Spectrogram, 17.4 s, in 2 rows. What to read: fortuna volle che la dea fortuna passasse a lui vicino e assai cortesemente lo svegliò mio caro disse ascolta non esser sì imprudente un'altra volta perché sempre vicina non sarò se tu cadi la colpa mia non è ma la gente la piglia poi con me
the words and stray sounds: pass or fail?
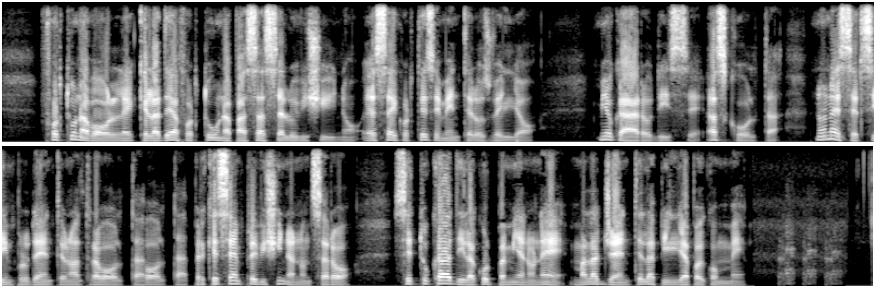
fail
